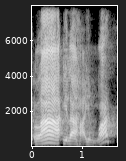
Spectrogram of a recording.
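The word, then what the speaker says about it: لا إله إلا الله: Allah sudah berapa artinya kalau dibacanya Lailahaillallah tidak ada Tuhan kecuali Allah tapi kalau bacanya ilahaillallah demi ada Tuhan selain daripada Allah Oleh karena itu mari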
